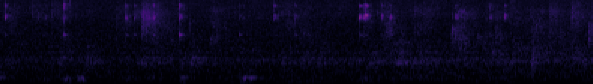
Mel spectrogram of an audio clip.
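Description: A glass mason jar holding match sticks is tapped gently, giving a series of light, bright clicks and ticks. The taps are quiet and sit over a steady soft background hiss.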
